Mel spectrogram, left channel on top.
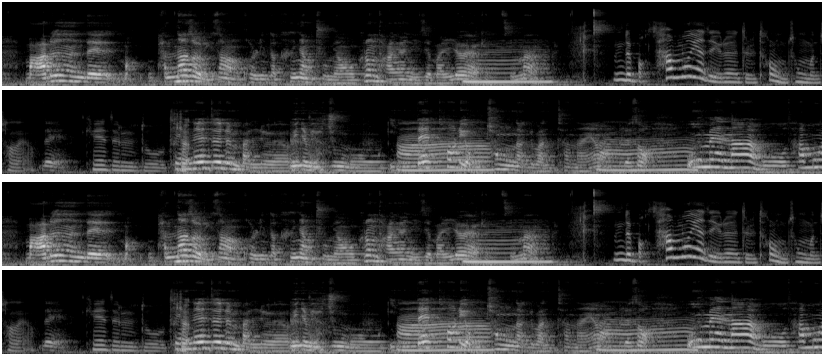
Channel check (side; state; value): both; identical; correlation 1.00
